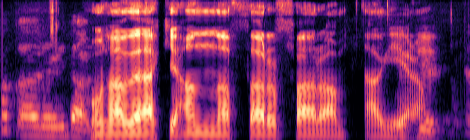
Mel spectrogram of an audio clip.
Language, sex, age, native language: Icelandic, male, 14, Icelandic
